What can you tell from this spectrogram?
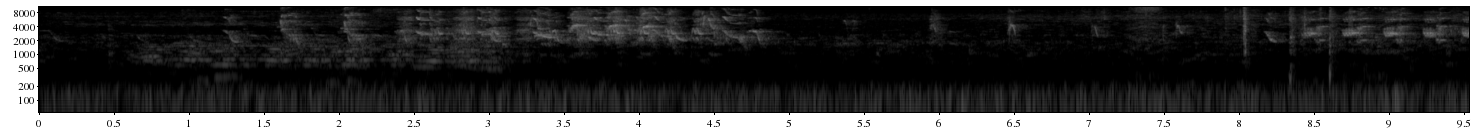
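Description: Small birds chirping in rapid, dense runs, busiest in the first half and again briefly near the end, over a steady low rumble.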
